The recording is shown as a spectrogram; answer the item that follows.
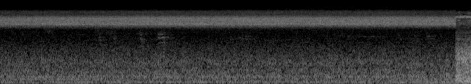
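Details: Cicadas sing a continuous, shrill, sizzling, unbroken buzz over a faint low rumble of traffic and wind in McKinley Hills, Bonifacio Global City, Taguig, Manila, Philippines, amid condos and a residential area.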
